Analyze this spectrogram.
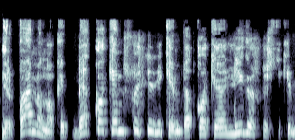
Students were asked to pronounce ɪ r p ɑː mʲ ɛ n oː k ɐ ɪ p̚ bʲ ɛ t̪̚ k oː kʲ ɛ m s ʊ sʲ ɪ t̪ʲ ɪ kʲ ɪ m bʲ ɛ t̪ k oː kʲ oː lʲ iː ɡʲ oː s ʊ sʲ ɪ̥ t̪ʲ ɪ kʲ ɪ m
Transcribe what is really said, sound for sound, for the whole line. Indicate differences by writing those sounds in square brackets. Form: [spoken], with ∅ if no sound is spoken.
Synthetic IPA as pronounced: ɪ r p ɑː mʲ ɛ n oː k ɐ ɪ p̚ bʲ ɛ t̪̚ k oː kʲ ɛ m s ʊ sʲ ɪ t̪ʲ ɪ kʲ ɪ m bʲ ɛ t̪ k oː kʲ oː lʲ iː ɡʲ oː s ʊ sʲ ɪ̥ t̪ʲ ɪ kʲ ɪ m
